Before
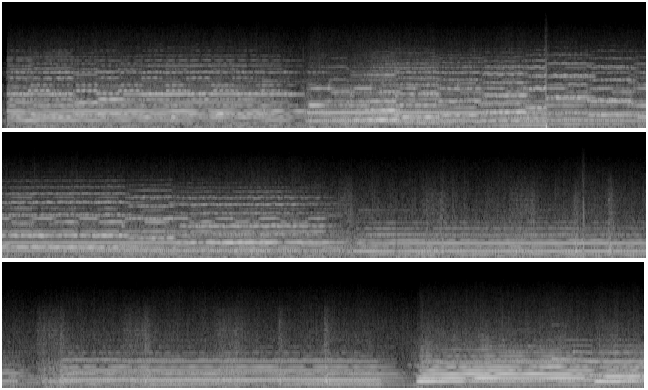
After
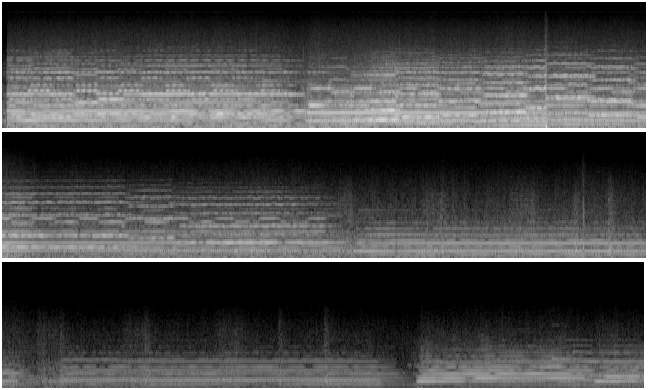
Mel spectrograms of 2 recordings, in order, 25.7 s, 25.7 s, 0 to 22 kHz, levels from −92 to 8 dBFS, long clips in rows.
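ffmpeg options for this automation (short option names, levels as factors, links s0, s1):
-af "volume=2.51,afade=t=out:st=8.4:d=0.66:silence=0.298538,afade=t=out:st=16.97:d=0.84:silence=0.298538"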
